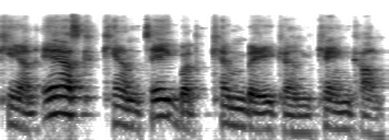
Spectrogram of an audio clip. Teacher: when followed by a consonant, a nasal sound takes on the place of articulation of that consonant. Roughly speaking, the tongue assumes the same position as the following consonant sound. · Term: nasal place assimilation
